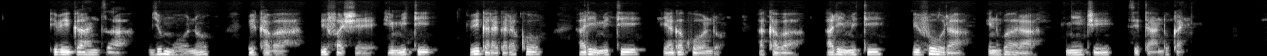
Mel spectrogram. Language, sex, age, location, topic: Kinyarwanda, male, 18-24, Nyagatare, health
